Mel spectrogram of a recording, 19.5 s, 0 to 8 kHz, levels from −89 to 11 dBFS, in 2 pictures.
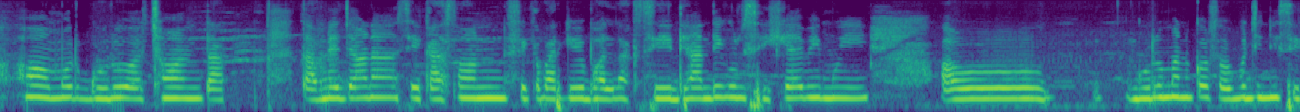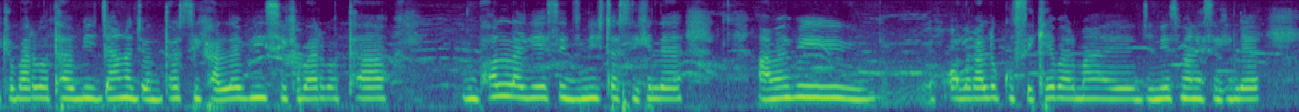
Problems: constant background noise, continuous background conversations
